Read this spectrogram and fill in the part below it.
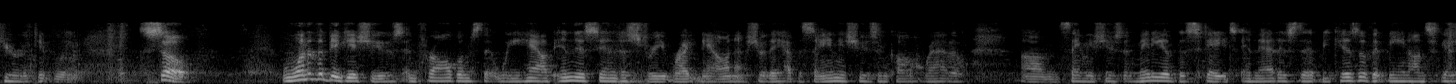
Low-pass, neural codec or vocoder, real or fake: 7.2 kHz; codec, 16 kHz, 1.1 kbps, Voila-Tokenizer; fake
